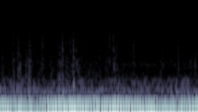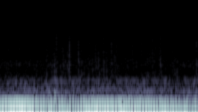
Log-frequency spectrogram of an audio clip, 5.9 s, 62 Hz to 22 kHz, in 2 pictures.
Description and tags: one of my favorite sounds: a dark glitchy drone; made in Adobe Audition
dark, loop, 1-bar, drone, glitch, processed, click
